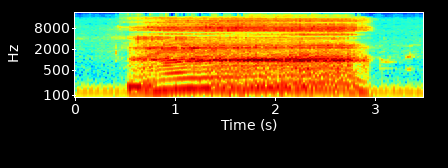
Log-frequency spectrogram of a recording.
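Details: One long, loud, rattling snore on a breath in, lasting over two seconds, in a quiet room: loud snoring.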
